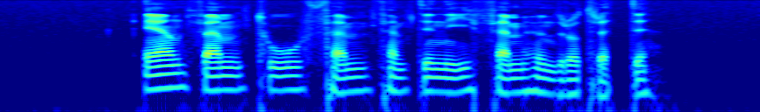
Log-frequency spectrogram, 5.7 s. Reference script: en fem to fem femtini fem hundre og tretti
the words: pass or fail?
pass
